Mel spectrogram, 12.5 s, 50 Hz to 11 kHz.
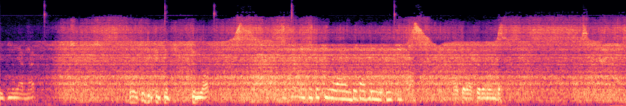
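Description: A shortwave voice transmission received on a home-built single-tube 6J1 SDR receiver and played through the PC's SDR software. A voice comes through a narrow, hissy radio channel over steady band noise.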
